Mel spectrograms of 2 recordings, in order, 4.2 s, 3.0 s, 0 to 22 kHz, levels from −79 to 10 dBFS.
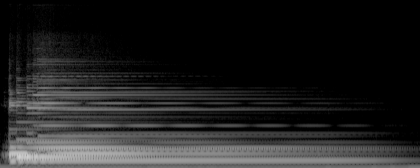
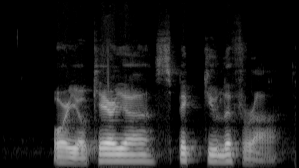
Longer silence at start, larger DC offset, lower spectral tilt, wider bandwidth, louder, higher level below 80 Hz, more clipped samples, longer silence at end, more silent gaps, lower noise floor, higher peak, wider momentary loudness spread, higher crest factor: second, 0.05 s vs 0.55 s; first, 0.5% vs under 0.1%; first, -8.5 dB/octave vs -6.5 dB/octave; second, 8 kHz vs 11.5 kHz; about the same, -20 LUFS vs -21 LUFS; about the same, -68 dBFS vs -64 dBFS; neither; about the same, 0.25 s vs 0.3 s; neither; second, -44 dBFS vs -68 dBFS; about the same, -2 dBFS vs -2 dBFS; first, 21 LU vs 15 LU; about the same, 18 dB vs 20 dB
